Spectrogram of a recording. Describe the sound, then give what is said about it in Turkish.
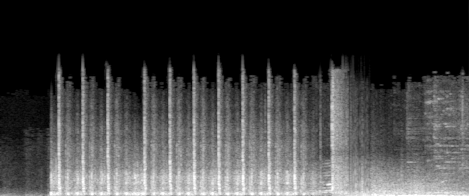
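Gunfire crackles during street fighting in a city centre, with many sharp shots fired in rapid, uneven bursts, then a sustained loud roar that carries on to the end. “Çatışmalar şehir merkezinde yoğunlaştı. Neredeyse her noktadan silah sesleri geliyor.”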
